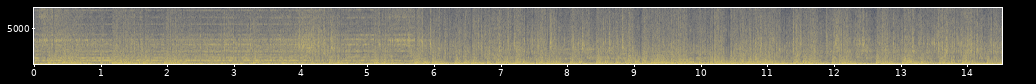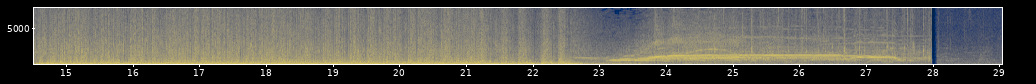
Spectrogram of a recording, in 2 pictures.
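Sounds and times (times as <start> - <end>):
song music: 0.0 - 11.4
fireworks bursts and bangs: 0.0 - 23.0.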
